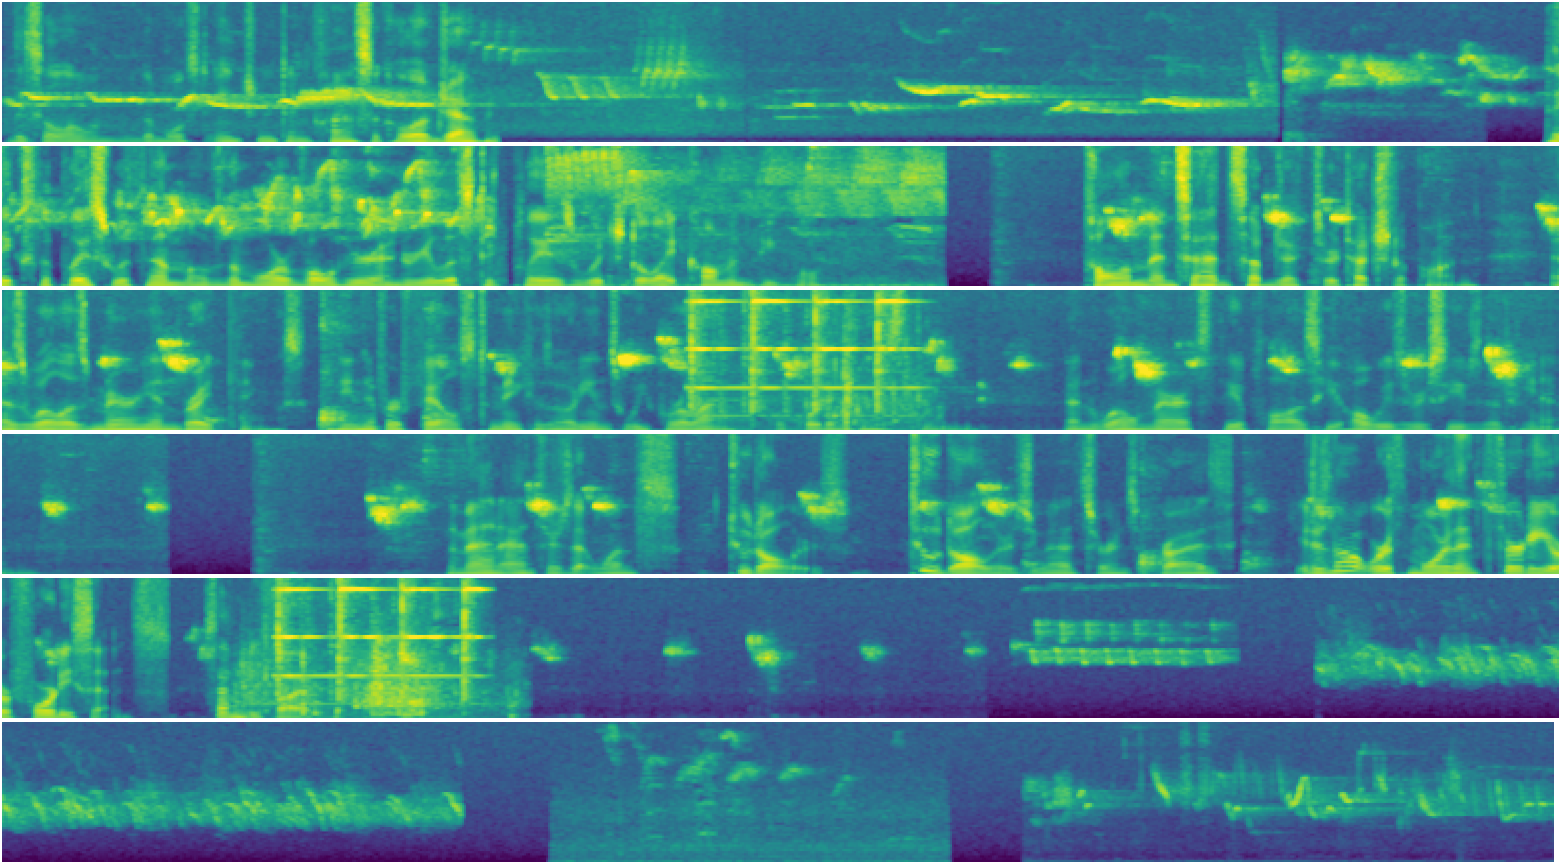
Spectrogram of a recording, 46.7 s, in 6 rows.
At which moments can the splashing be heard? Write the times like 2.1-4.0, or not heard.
19.6-20.3, 32.2-33.8.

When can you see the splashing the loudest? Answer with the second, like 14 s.
33 s.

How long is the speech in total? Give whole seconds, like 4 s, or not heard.
24 s.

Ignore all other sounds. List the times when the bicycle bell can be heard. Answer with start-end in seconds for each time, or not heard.
18.9-20.2, 32.5-33.6.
